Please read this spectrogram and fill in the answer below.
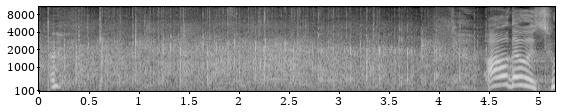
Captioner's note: applause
